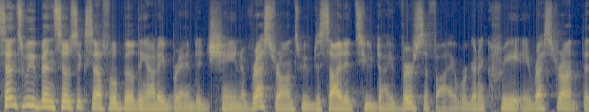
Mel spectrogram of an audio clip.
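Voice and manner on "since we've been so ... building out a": plain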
